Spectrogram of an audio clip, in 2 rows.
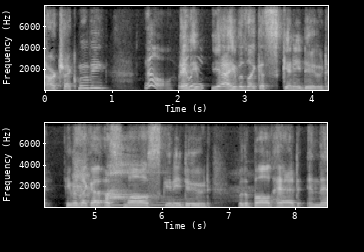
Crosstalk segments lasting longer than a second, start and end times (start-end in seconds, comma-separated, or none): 5.2-6.5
